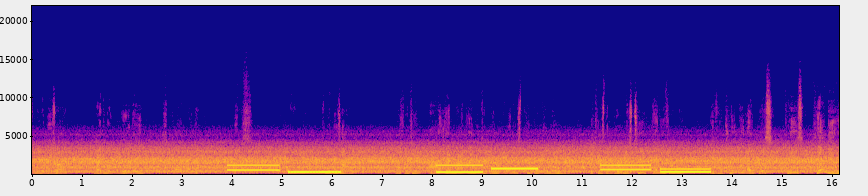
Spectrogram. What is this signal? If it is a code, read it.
Aircraft SELCAL, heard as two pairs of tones, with radio static and speech in English. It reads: GQ-AB AQ-JK HQ-BJ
